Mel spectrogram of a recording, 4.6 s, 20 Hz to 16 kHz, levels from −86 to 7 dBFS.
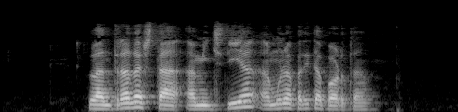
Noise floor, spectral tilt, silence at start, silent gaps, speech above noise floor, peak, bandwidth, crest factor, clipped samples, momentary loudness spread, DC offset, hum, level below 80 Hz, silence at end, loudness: -76 dBFS; -6.5 dB/octave; 0.9 s; none; 59 dB; -2 dBFS; 7.4 kHz; 18 dB; under 0.1%; 7 LU; under 0.1%; none; -60 dBFS; 0.9 s; -18 LUFS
